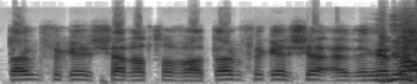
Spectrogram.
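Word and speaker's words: Shana Tova: I was like, don't forget Shanatova, don't forget Shanatova.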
